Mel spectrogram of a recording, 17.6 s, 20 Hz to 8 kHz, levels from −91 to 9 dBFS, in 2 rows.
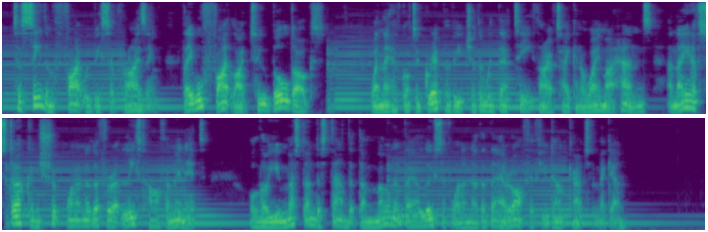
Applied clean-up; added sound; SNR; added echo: none; Bowed string instrument; 12 dB; none.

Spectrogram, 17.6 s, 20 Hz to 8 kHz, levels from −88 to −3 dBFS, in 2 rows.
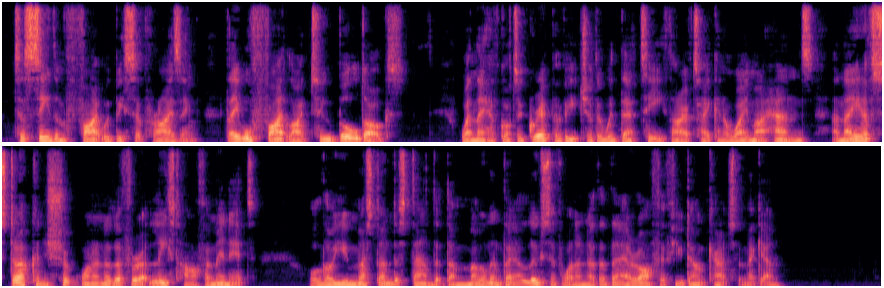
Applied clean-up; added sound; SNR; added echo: none; none; none; none.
